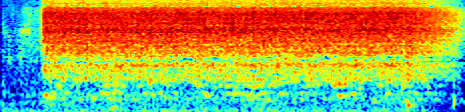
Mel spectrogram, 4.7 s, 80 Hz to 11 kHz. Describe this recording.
PARVY Lucas 2016 2017 heavyRain
To create this sound I recorded water in a urinal. I change the speed and the pitch to have a sound close the an heavy rain. I changed the amplitude to have something louder, but I have some parasite noise who I didn’t like so I use noise reduction to delete it. Then I had a fade out effect to finish the sound. Its sound like a heavy rain.
Selon la typologie de Schaeffer, le son créé se rapproche d’une itération complexe.
/////// Morphologie
Typologie : X ‘’
Masse: groupe nodal
Timbre harmonique: aquatique
grain: Rugueux
allure: son continue avec quelques variations
dynamique : L’attaque légèrement abrupte puis le son est continu
profil mélodique: pas de variation
weather, storm, raining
